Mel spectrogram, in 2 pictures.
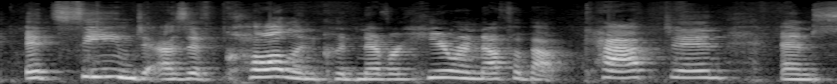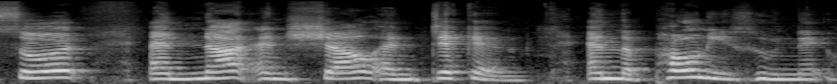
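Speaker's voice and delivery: ordinary delivery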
